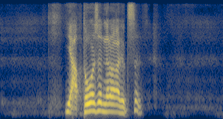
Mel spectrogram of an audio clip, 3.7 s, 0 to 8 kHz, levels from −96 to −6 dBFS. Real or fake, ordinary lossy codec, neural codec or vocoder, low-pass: fake; none; codec, 16 kHz in and 24 kHz out, 0.4 kbps, LongCat-Audio-Codec, four codebook decoder; 7.2 kHz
